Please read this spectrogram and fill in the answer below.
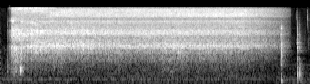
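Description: Instant Pot electric pressure cooker venting: steam hissing steadily out of the release valve as the remaining pressure is let out manually, then dying away after about five seconds.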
